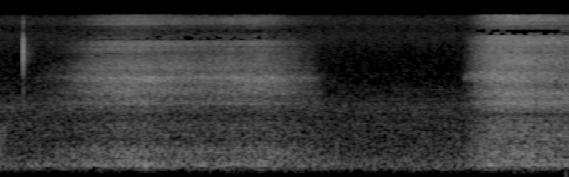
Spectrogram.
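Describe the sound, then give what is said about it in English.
A deep breath taken during a guided body-awareness exercise: two long, soft, airy hisses of breath, quiet and unhurried, with a brief pause between them. “Okay, so landing in your body, perhaps taking a deeper breath.”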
